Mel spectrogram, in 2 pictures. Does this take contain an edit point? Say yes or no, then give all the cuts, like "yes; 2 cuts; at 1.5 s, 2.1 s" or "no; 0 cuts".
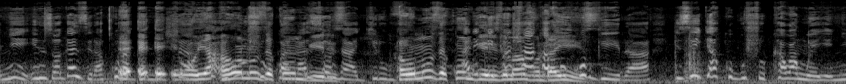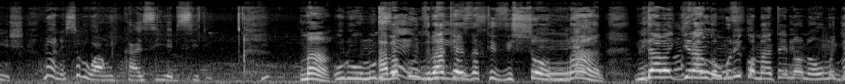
no; 0 cuts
